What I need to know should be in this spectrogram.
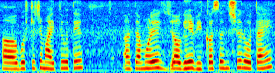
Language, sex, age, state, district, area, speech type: Marathi, female, 18-30, Maharashtra, Akola, rural, spontaneous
